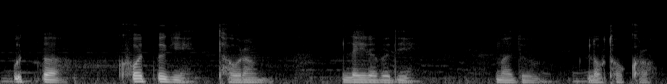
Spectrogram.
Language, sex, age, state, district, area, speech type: Manipuri, male, 18-30, Manipur, Kangpokpi, urban, read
